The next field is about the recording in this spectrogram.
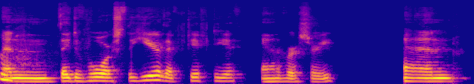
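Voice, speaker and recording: A woman speaks at a moderate pace with fairly even intonation. Her voice is very deep and low, with a dark, mellow tone. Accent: Midwestern. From Kansas, USA. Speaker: author and businesswoman. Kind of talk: interview answer.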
